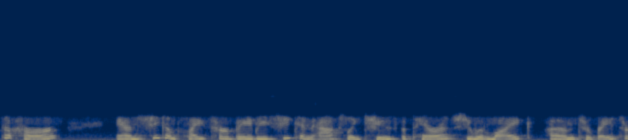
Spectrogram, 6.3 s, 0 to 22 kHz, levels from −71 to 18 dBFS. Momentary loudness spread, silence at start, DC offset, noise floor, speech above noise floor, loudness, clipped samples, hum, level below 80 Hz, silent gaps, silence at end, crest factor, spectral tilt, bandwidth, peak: 5 LU; 0 s; 0.2%; -48 dBFS; 29 dB; -19 LUFS; under 0.1%; none; -54 dBFS; none; 0 s; 12 dB; -8 dB/octave; 4.2 kHz; -8 dBFS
